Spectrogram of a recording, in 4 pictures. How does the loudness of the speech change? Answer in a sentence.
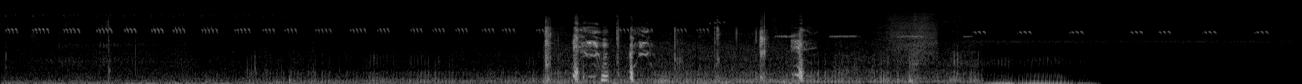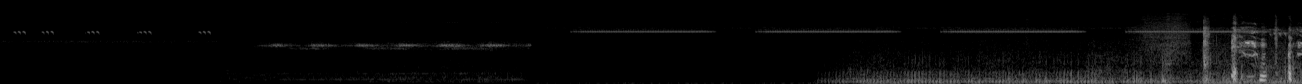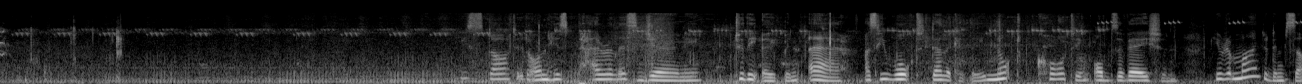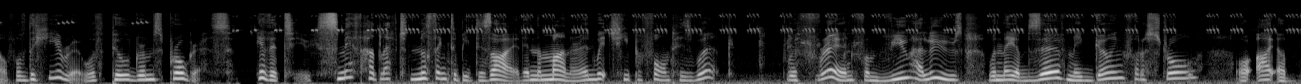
The loudness of the speech stays about the same.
